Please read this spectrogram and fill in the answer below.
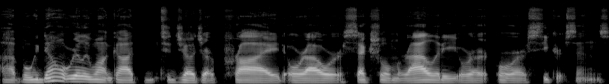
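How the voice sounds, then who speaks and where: The voice moves at a moderate pace with hardly any pauses and fairly even intonation, in a dry, close sound with no echo and a very clean recording with a silent background. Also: man, fairly low pitch for a man. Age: 20s. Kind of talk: casual faith discussion. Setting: in person. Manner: halting.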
